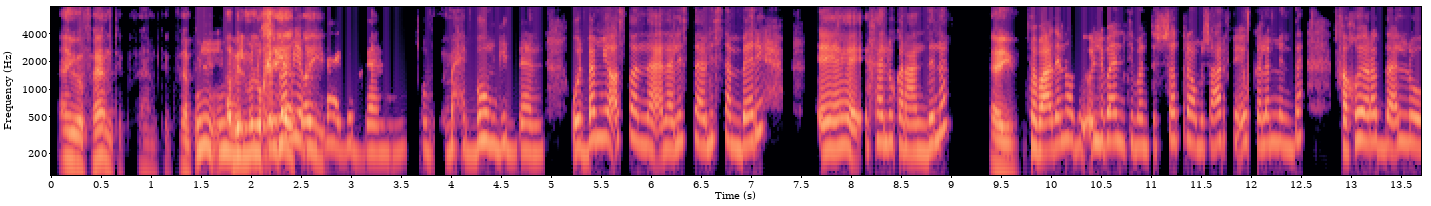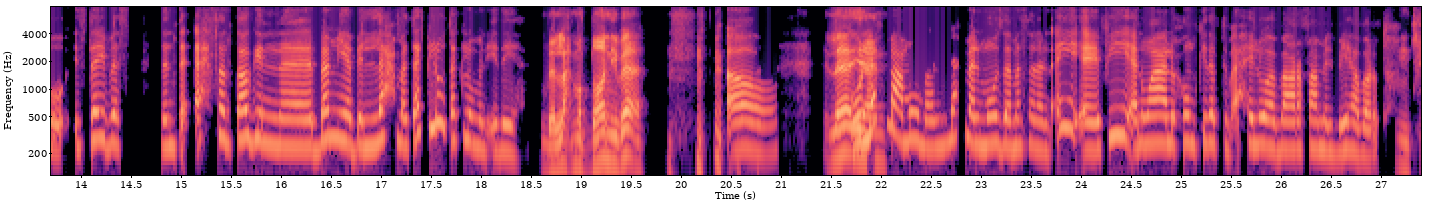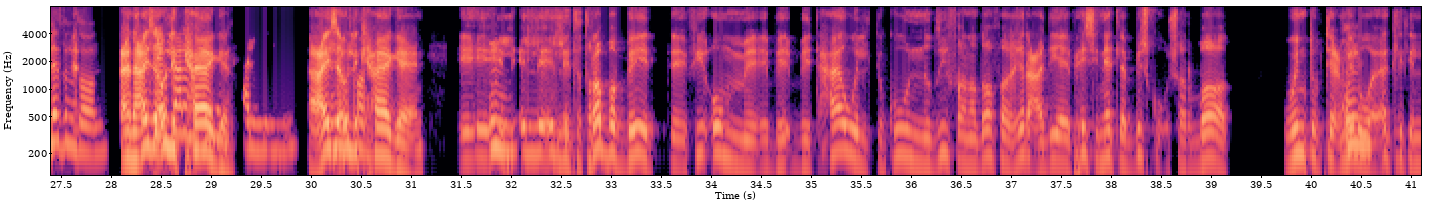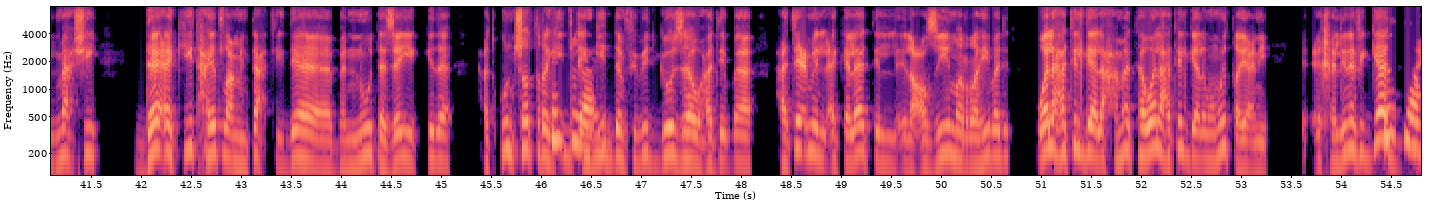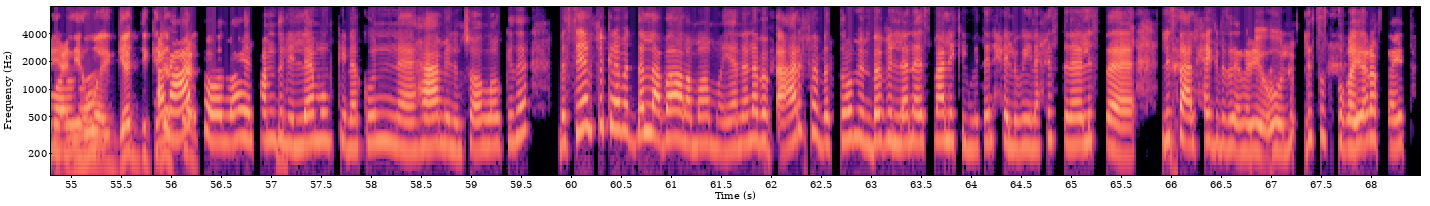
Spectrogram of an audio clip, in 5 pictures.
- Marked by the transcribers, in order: tapping; laugh; other background noise; unintelligible speech; laugh
- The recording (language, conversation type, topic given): Arabic, podcast, إيه الأكلة اللي بتفكّرك بأصلك؟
